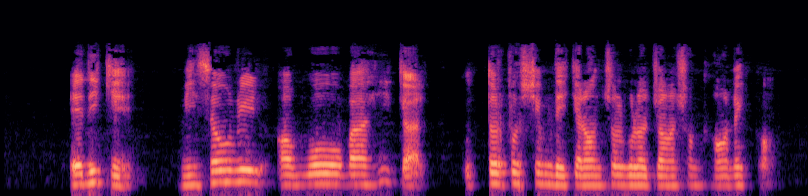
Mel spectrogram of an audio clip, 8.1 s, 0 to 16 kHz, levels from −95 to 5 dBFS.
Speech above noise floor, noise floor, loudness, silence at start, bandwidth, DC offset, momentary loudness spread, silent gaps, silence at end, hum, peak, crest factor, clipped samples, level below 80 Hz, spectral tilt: 61 dB; -79 dBFS; -18 LUFS; 0.7 s; 7.4 kHz; under 0.1%; 14 LU; none; 0.4 s; none; -2 dBFS; 18 dB; under 0.1%; -60 dBFS; -6 dB/octave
